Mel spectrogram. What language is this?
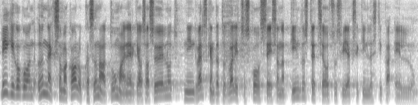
Estonian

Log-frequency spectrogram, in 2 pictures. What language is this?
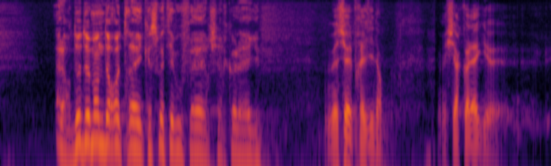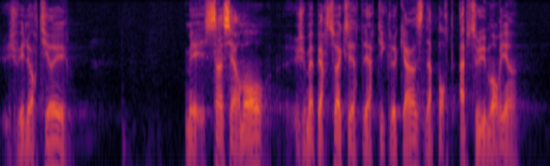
French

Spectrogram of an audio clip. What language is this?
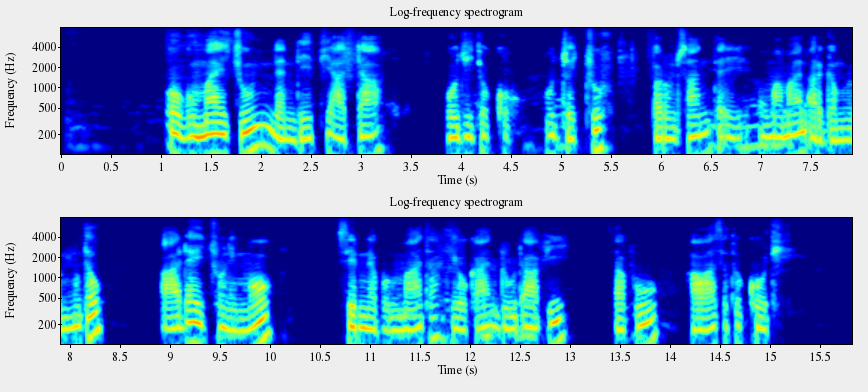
Oromo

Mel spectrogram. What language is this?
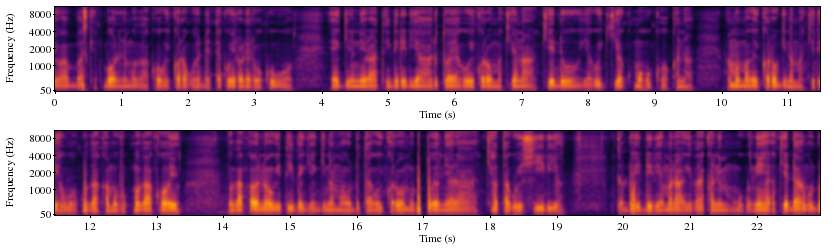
Kikuyu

